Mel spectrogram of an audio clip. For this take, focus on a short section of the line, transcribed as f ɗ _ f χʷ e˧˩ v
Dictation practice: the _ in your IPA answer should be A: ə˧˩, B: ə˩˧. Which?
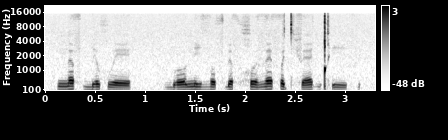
A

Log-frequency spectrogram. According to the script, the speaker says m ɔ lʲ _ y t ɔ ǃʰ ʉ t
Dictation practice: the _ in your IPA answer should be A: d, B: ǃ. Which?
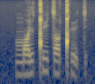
B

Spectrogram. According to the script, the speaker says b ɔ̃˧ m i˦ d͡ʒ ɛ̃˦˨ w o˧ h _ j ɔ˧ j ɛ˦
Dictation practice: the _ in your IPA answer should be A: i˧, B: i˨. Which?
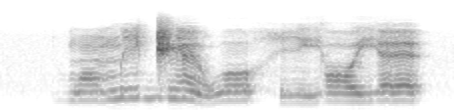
B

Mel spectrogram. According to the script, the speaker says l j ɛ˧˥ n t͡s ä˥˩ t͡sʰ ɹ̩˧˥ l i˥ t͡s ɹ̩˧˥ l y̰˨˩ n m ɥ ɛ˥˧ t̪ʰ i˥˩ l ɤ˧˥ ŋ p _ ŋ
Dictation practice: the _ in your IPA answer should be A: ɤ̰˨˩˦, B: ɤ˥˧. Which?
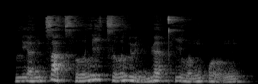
A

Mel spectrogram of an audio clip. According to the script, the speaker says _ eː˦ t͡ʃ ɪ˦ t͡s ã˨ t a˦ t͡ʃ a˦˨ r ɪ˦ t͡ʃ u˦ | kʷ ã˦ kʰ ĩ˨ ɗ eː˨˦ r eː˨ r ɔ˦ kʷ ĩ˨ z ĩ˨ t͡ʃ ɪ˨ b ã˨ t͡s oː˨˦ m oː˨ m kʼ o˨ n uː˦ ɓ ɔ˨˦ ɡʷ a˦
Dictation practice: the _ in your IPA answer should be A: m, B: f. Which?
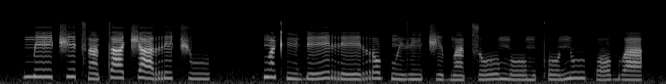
A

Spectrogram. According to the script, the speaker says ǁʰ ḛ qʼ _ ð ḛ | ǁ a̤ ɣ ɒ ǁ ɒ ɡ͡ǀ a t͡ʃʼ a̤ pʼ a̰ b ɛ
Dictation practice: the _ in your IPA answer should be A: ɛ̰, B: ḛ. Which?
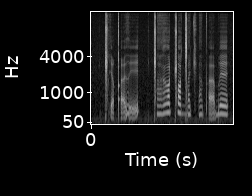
A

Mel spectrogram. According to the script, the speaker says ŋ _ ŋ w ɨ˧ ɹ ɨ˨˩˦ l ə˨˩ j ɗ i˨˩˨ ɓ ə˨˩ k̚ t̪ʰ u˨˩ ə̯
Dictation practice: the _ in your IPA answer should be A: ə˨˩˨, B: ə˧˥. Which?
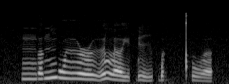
B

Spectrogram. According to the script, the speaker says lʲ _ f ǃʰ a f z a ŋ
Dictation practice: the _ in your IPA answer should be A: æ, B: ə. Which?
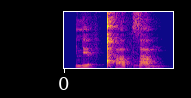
A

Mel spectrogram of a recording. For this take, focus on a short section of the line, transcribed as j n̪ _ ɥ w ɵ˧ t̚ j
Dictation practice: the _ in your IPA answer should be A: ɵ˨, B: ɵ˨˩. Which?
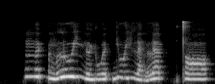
A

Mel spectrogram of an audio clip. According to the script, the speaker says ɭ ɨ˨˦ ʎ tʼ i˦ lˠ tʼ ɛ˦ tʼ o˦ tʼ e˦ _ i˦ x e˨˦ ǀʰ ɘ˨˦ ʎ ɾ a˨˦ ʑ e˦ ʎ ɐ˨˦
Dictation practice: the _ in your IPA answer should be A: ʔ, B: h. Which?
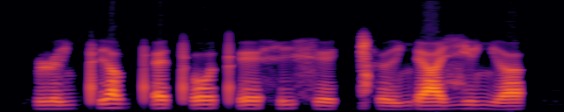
B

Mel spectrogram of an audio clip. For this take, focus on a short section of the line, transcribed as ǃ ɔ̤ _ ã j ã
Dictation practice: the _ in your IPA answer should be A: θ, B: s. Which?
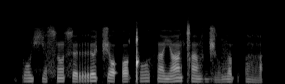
A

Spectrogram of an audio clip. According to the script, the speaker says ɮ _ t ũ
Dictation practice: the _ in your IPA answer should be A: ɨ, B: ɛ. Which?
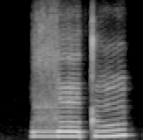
B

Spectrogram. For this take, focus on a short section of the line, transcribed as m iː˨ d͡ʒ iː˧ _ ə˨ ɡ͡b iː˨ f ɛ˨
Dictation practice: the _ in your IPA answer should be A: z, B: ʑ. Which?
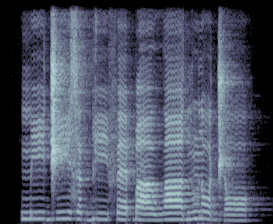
A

